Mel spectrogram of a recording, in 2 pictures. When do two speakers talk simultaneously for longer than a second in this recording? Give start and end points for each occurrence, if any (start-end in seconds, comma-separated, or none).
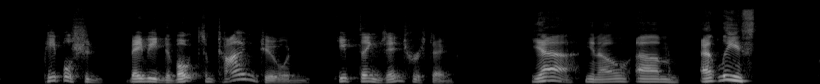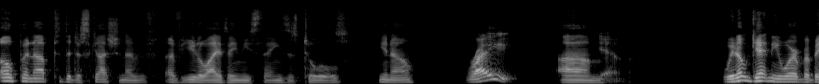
none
